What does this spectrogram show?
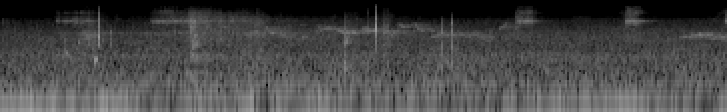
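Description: Birds calling: scattered short chirps and whistled notes, some high and some lower, over a low steady outdoor rumble, with a few faint sharp clicks.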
